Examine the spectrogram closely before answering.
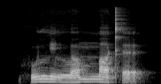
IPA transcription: h u lː i lː ʌ mː a kʼ ɛ

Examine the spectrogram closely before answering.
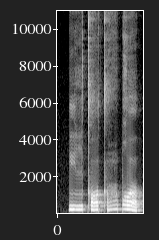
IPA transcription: j i tʼ ɔ tʼ ɑ̤ b ʁʷ ʌ

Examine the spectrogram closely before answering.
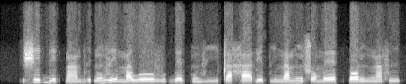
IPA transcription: ʃ e˦ ɡ͡b e˨ k͡p ã˨ b ɨ˨ ɗ ũ˦ v e˨ m a˨ w oː˧ v u˨ ɡ͡b ɛ˨ kʷ ĩ˨ v iː˧ t a˨ h a˨ ɗ e˨ p i˨ n a˦ m ĩ˦˨ s ɔ˨ m ɛ˦ | k͡p ɔ˧ ɾ ĩ˨ ŋ ã˧ f ɨ˦

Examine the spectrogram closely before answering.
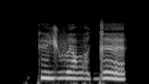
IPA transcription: k ẽ ʒ β ɛ lˠ i̤ ɡ ɛ

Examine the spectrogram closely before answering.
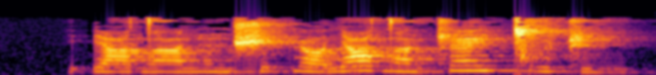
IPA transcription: ʔ eː˨ dˤ æ̃˨ n ũ˨ ɡ ʃ ḭ˧ ʈ ɳ ɒ˨ l iː˦ dˤ ũ˨ ɡ ʈ͡ʂ æ̃ː˦ j ɡ͡ǀ u˦˨ y̯ ʈ͡ʂ iː˨

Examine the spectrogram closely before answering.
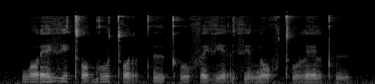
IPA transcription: w o ɾ e vʲ e tʼ o ɡ u tʼ o r pʼ ɨ kʼ u f e vʲ e r fʲ a n o f tʼ u l e l pʼ ɨ

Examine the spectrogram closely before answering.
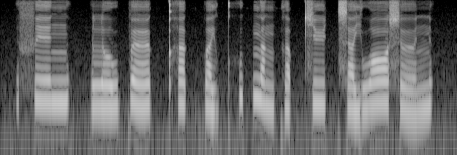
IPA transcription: f ɪ˥ ŋ | l o˨˥ w p œː˨˥ k̚ pʰ ɐ˧ k̚ p ɐ˨˩ j kʷʰ ɪ˥ k̚ ŋ ɐ˨ ŋ k ɐ˨ p̚ t͡s yː˧ t̚ s ɐ˨˧ j w ɔː˥ s ɵ˨˥ n

